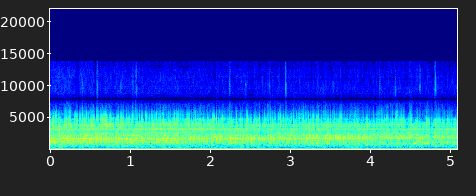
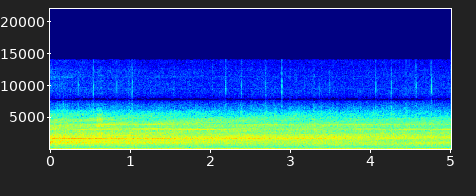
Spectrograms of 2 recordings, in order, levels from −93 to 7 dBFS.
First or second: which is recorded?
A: second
